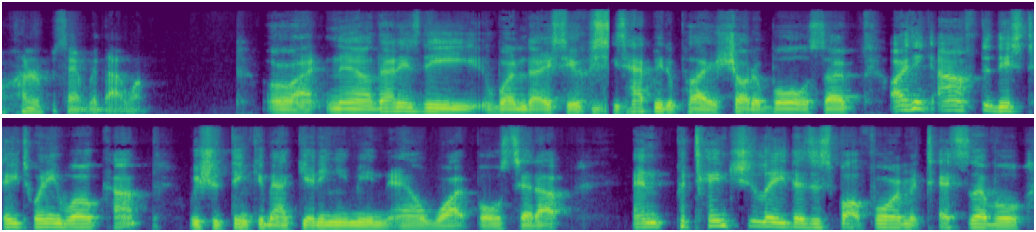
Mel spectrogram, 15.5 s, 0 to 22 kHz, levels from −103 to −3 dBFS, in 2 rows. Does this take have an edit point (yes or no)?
yes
